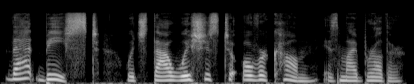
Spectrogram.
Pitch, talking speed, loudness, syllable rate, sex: 190 Hz, 145 wpm, -19 LUFS, 4.1 syllables/s, female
